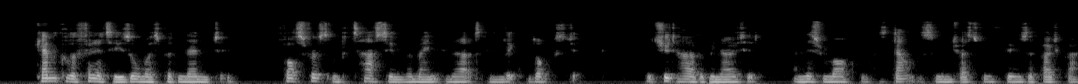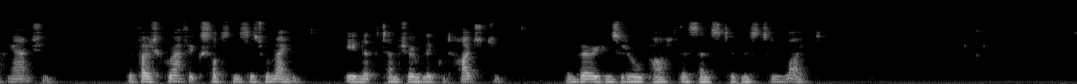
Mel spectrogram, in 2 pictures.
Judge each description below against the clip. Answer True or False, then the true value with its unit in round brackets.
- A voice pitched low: True (120 Hz)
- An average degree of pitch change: False (1.6 semitones)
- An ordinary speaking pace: True (150 wpm)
